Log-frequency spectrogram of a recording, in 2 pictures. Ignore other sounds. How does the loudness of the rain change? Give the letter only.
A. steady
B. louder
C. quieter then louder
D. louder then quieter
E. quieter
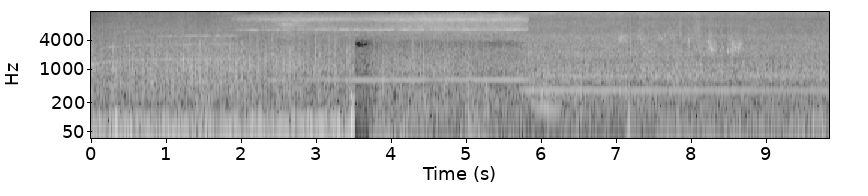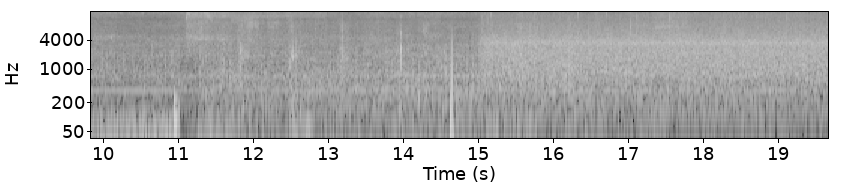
C.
